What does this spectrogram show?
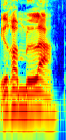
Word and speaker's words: Ramla: very clear intent of it sounding Israeli, Ramla, with the right syllable being emphasized.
